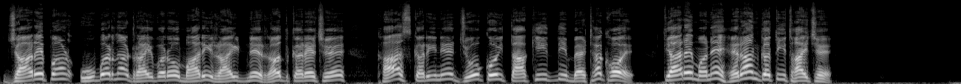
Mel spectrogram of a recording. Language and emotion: Gujarati, angry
